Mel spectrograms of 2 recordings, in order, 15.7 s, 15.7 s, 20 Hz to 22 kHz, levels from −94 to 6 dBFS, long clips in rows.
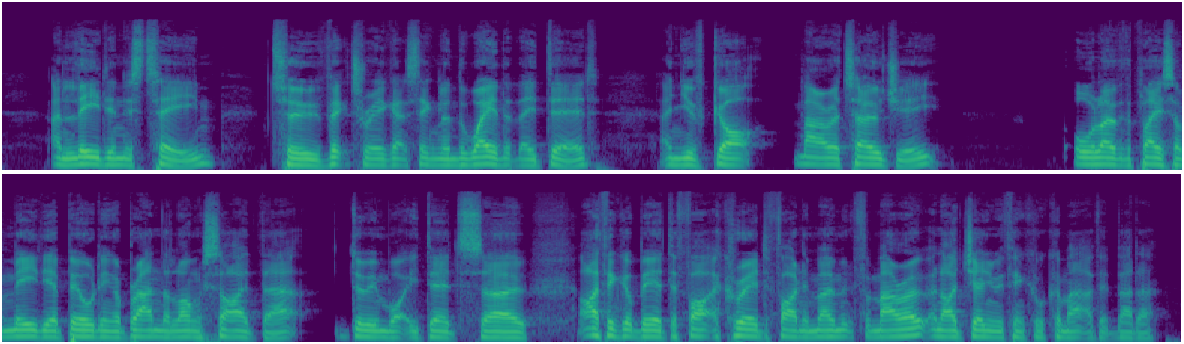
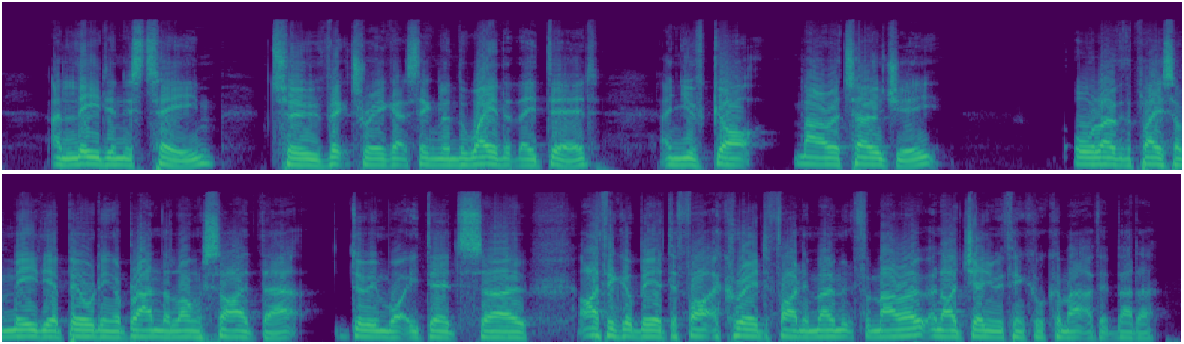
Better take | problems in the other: first | distortion; slight; 10 dB below the speech

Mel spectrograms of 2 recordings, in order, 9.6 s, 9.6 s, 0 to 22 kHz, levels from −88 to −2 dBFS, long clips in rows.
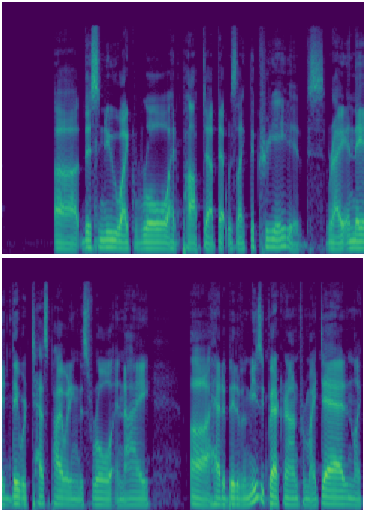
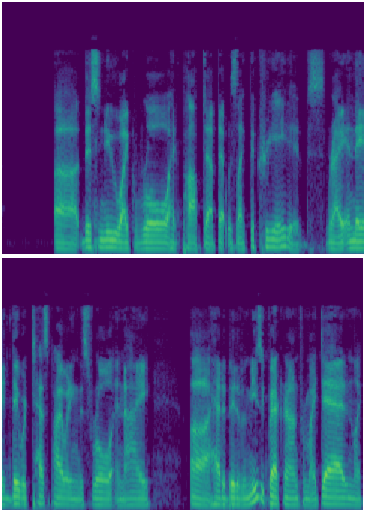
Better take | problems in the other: first | garbled, watery; slightly; nothing above 9.5 kHz

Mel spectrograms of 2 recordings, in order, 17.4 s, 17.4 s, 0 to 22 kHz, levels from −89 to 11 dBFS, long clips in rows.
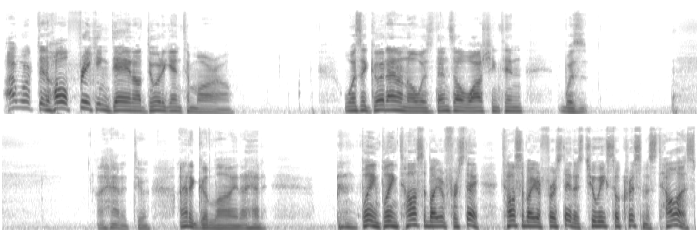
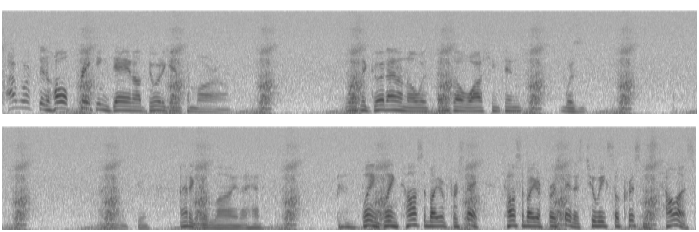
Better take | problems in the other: first | hiss; loud; throughout; 5 dB below the speech

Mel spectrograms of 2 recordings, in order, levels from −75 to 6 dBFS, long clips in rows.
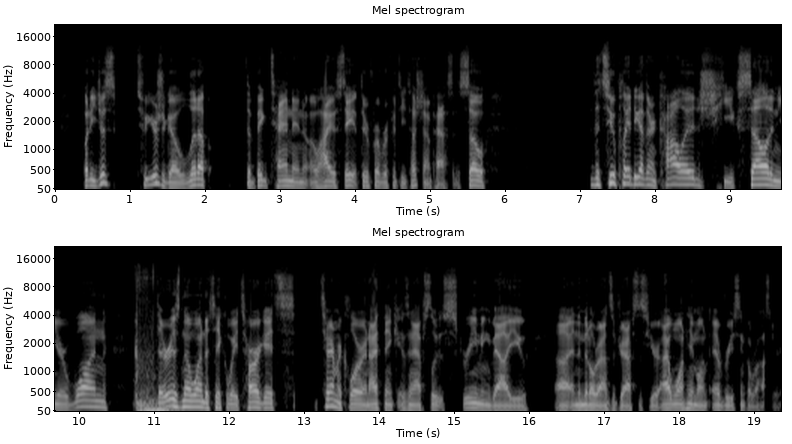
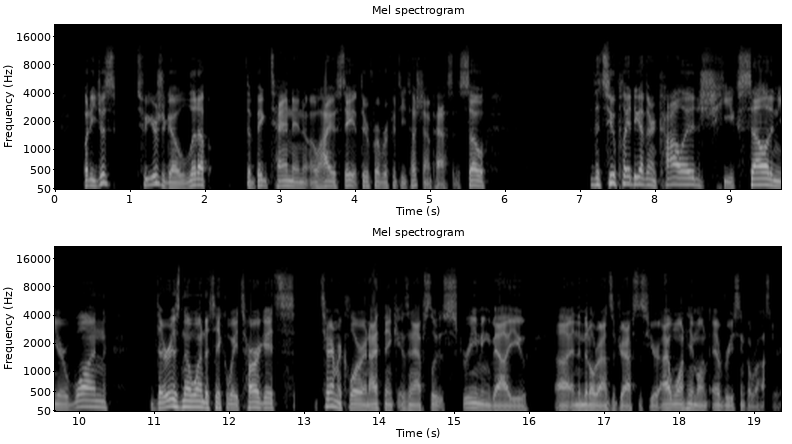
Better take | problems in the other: second | door banging; noticeable; at 11 s; peak 1 dB below the speech

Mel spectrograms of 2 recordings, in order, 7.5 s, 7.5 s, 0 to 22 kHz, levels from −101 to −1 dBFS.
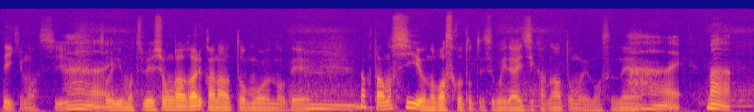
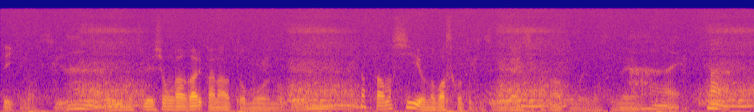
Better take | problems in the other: first | hiss; loud; throughout; 3 dB below the speech; faint in the first

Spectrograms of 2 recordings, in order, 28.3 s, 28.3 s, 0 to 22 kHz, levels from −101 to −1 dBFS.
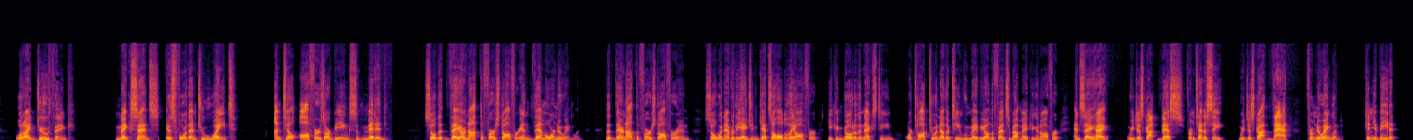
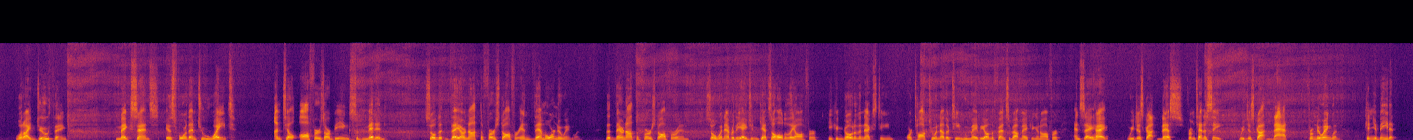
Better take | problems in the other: first | hiss; faint; throughout; 20 dB below the speech

